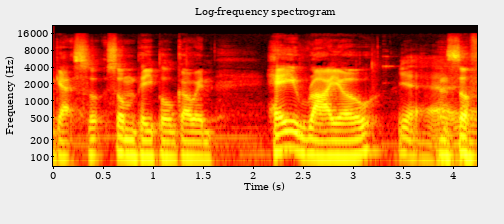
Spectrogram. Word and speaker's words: Ryo: some people going, "Hey Ryo," and stuff like that. But you can tell that they've been like, "No, it's pronounced Rio.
